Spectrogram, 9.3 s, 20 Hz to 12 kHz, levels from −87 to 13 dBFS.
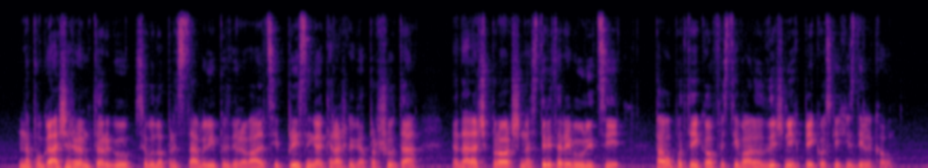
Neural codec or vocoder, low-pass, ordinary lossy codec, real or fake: none; 10.8 kHz; none; real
